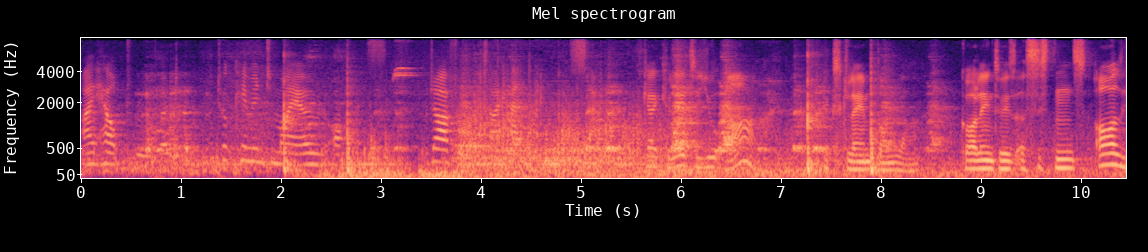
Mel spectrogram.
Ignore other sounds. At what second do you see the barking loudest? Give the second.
6 s.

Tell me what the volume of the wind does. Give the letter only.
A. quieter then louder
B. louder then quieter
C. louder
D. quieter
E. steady
B.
